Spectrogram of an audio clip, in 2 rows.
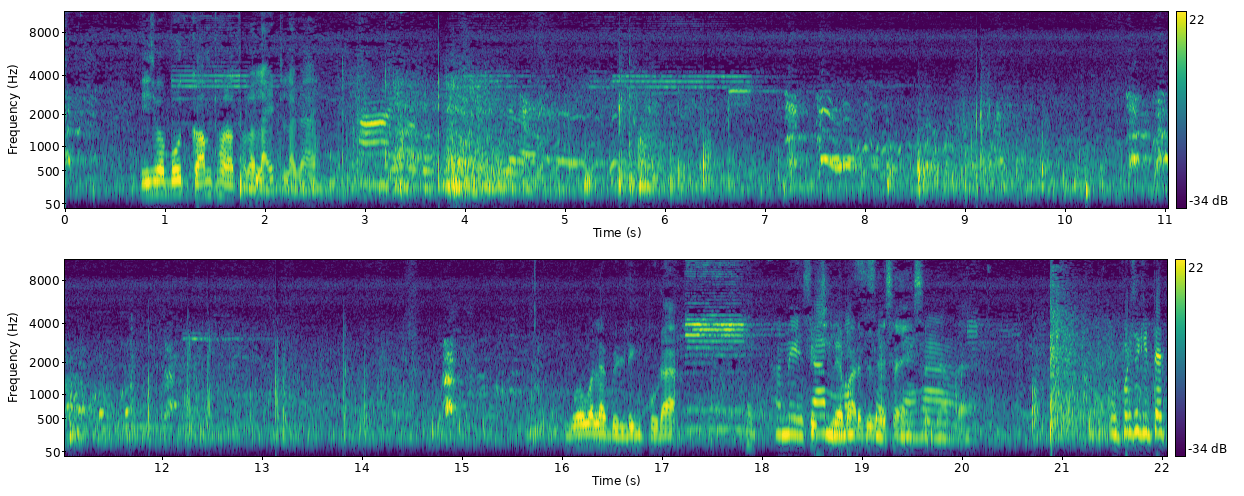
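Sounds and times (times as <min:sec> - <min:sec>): firecrackers banging: 0:00.0 - 0:22.0.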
